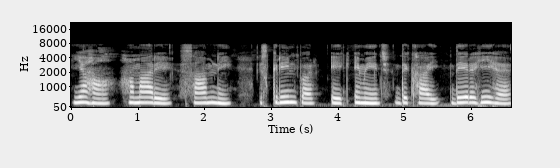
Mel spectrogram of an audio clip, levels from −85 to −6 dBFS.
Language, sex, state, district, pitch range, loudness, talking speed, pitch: Hindi, female, Maharashtra, Nagpur, 220-250 Hz, -13 LUFS, 100 wpm, 235 Hz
